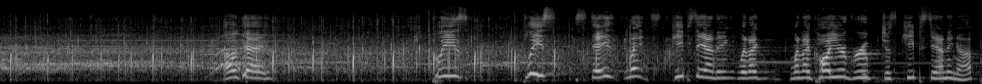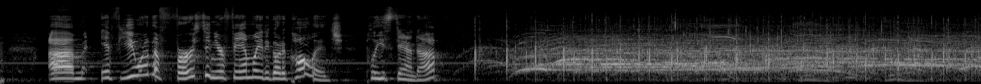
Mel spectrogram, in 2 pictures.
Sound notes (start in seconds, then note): 0.0 applause; 17.6 applause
